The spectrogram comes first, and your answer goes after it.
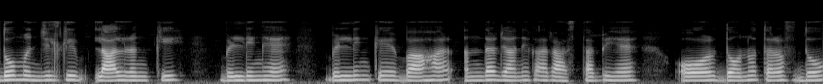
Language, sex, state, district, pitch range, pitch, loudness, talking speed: Hindi, female, Odisha, Nuapada, 185-200 Hz, 195 Hz, -18 LUFS, 155 wpm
